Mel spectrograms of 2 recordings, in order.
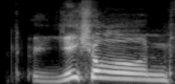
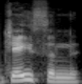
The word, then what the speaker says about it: Jason: Yason. His name is Yason. It's not Jason. It's Yason.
